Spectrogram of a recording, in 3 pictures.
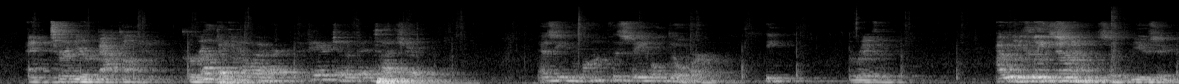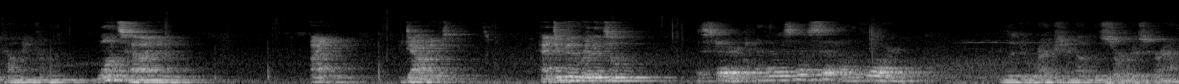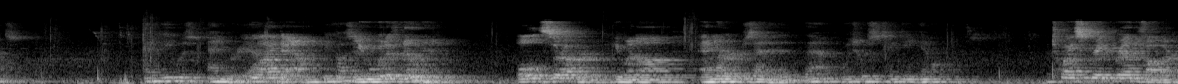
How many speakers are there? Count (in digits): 3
